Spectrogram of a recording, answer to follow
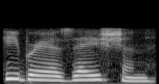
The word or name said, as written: hebraization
